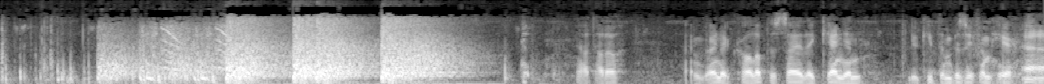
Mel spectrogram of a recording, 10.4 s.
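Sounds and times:
gunshots fired from behind a large rock in a canyon: 0:01.0 - 0:05.0
speech: 0:07.1 - 0:10.4.

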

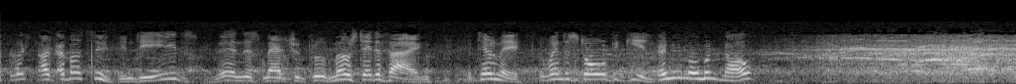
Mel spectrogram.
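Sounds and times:
speech: 0:00.1 - 0:07.7
crowd cheering the Yale team at a match: 0:05.1 - 0:10.1.

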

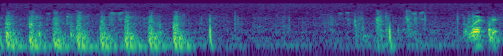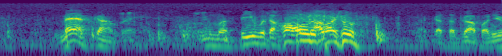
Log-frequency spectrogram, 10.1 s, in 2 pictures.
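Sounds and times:
knocking on a front door: 0:00.0 - 0:02.0
speech: 0:04.7 - 0:05.1, 0:05.7 - 0:08.8, 0:09.4 - 0:10.0.

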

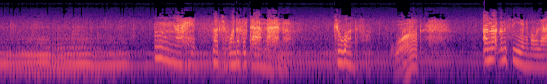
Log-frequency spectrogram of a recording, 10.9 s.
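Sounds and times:
loud tonal sound: 0:00.0 - 0:07.4
car driving home at night in a radio drama: 0:00.0 - 0:09.5
speech: 0:03.5 - 0:06.0, 0:06.8 - 0:07.2, 0:07.9 - 0:08.5, 0:09.6 - 0:10.9.

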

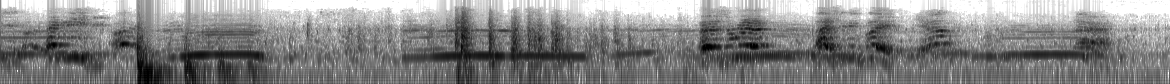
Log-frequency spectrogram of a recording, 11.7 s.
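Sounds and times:
cow mooing as a herd of cattle is driven down to a bridge: 0:00.0 - 0:02.8, 0:04.0 - 0:11.6
speech: 0:00.4 - 0:02.0.

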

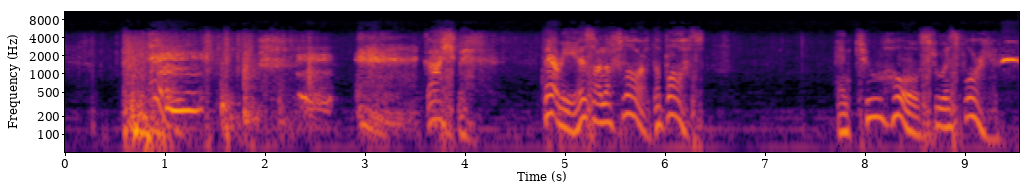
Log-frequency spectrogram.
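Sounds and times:
door being broken down with a chair: 0:00.5 - 0:02.1
speech: 0:03.6 - 0:04.2, 0:04.8 - 0:06.4, 0:07.7 - 0:09.4.

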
